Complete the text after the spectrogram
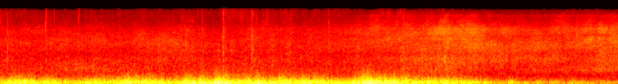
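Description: A steam locomotive chuffs heavily as it hauls a train, then fades.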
